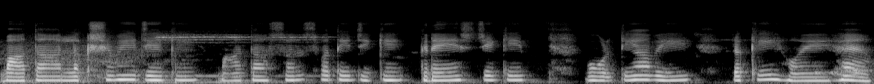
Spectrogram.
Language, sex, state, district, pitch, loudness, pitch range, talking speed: Hindi, female, Punjab, Fazilka, 195 Hz, -17 LUFS, 185-200 Hz, 110 wpm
